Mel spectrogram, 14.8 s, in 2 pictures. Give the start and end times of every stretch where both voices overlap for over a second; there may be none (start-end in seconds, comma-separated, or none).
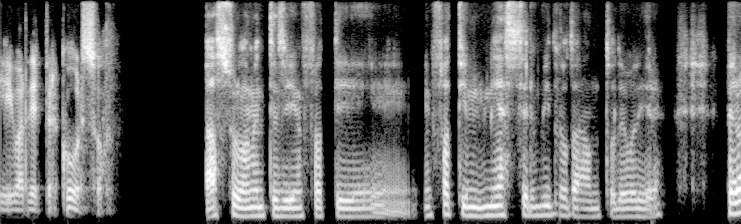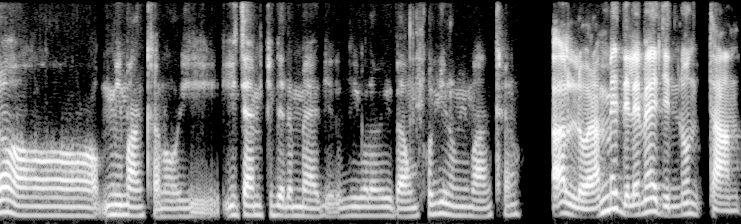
none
